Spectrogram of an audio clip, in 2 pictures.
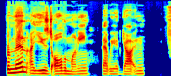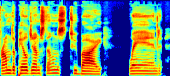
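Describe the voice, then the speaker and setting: A man speaks quietly at a fairly high pitch and a moderate pace. His intonation is fairly even, and the sound is dry and close with no echo. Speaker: gaming YouTuber. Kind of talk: gameplay narration. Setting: at home.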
